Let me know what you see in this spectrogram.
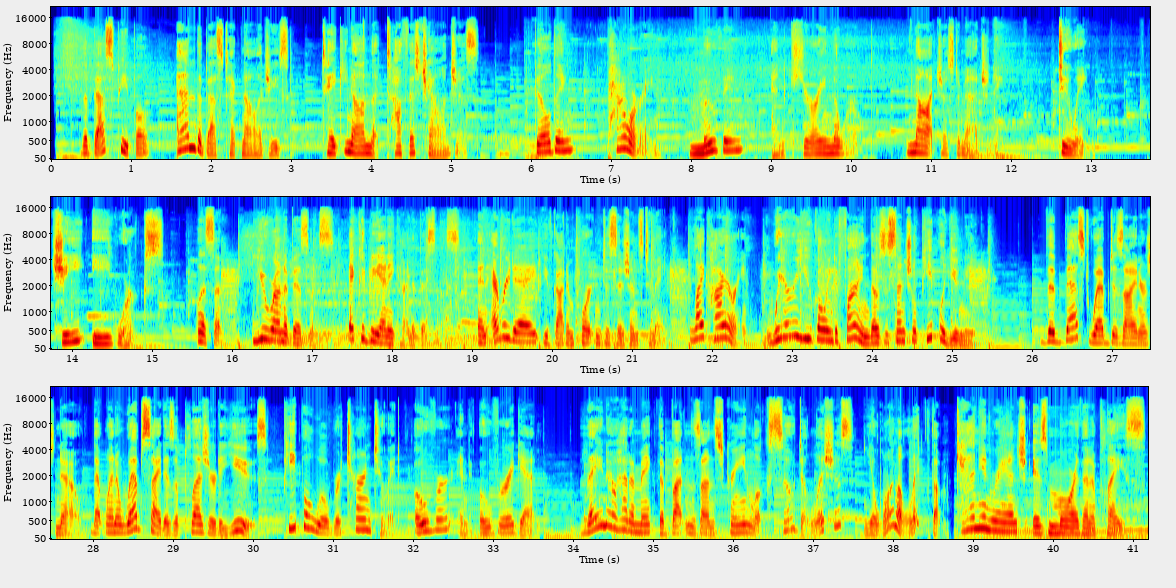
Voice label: Narration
